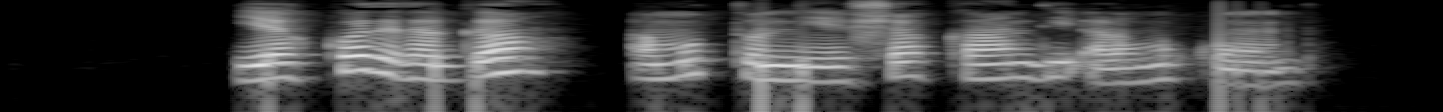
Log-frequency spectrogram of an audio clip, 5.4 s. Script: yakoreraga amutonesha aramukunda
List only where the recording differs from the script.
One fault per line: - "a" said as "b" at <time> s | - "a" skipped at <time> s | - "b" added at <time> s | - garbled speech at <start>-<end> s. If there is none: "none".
- "kandi" added at 3.6 s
